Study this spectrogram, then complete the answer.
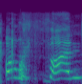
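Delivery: high, loud, drawn-out thrilled squeal; delighted high-pitched cheer; gleeful whoop. Acted. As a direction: whoop it out like you love the ride. Game master voices gleeful Madrigal.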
